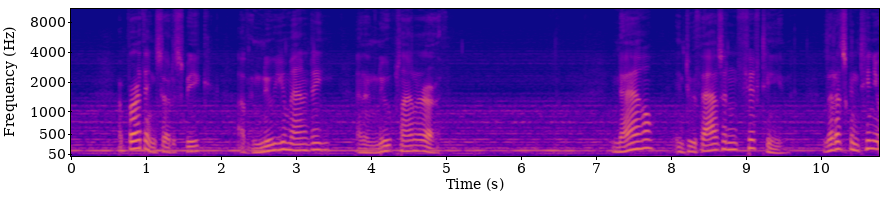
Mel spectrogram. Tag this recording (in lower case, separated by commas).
speech, music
